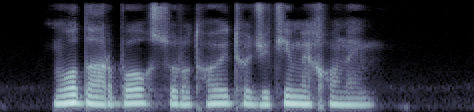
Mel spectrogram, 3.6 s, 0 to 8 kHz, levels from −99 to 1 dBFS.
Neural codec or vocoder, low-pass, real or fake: codec, 24 kHz, 0.9 kbps, WavTokenizer, large speech release; 7.2 kHz; fake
